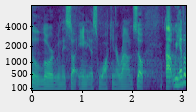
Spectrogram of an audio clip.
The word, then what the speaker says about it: Aeneas: I'm always careful when I pronounce that. I use three syllables instead of two. Met a man named Aeneas who had been paralyzed and bedridden for 8 years.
